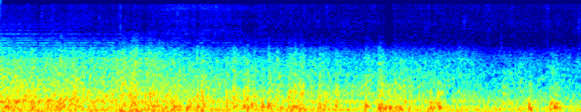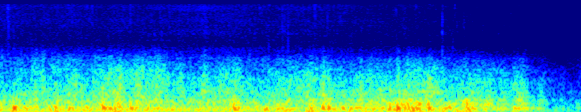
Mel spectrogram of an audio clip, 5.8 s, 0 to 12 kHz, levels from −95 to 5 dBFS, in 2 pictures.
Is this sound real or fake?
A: fake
